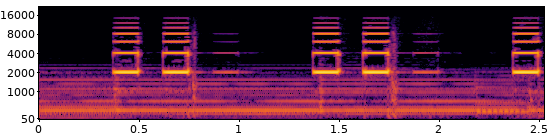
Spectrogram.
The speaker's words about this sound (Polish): I tylko ten cholerny budzik.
